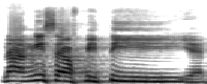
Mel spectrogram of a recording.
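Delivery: normal talking voice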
